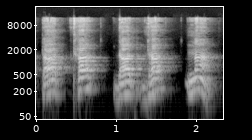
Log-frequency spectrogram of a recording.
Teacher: तवर्ग दंत से आता है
